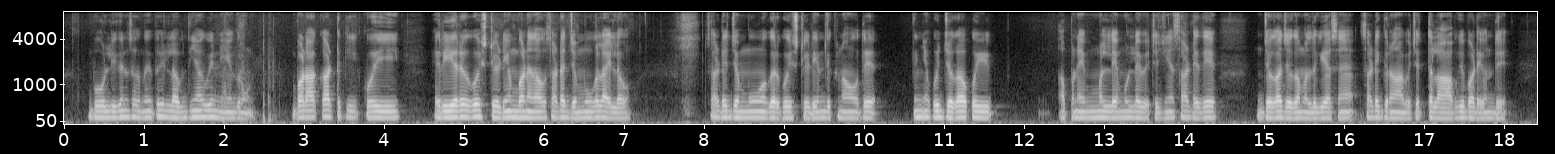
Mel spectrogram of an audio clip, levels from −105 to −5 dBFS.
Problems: none marked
